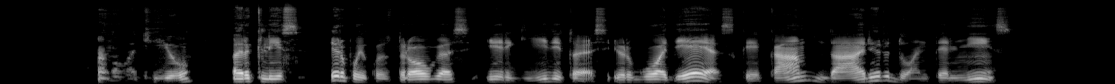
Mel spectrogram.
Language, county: Lithuanian, Kaunas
